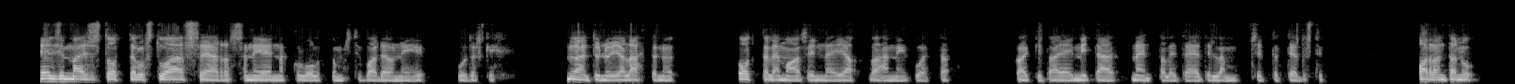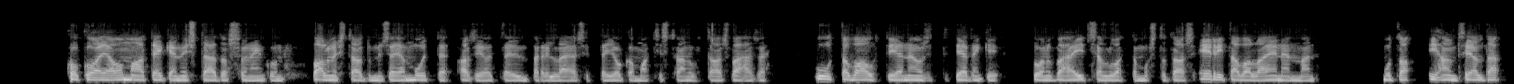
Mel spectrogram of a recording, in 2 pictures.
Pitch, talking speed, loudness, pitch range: 100 Hz, 130 wpm, -20 LUFS, 95-105 Hz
